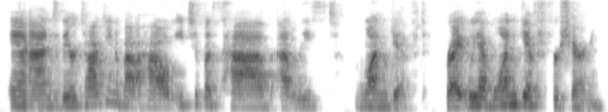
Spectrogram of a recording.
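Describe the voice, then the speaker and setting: A woman's voice: mid-range voice, pushed and bright, highs cut off. A woman team leader giving an earnest, encouraging talk to her team on a call, with frequent fillers. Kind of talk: motivational talk on a video call.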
